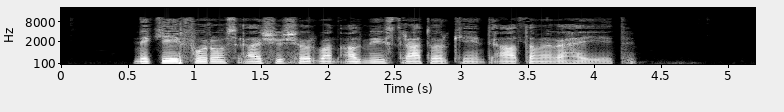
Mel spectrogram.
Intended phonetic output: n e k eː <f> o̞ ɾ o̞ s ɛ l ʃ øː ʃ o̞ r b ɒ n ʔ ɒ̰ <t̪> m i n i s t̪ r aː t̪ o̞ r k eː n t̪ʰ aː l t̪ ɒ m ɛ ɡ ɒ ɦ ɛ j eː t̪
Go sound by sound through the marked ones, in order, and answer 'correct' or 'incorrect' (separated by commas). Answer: correct, incorrect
